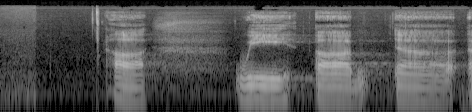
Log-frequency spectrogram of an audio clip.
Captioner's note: stutters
